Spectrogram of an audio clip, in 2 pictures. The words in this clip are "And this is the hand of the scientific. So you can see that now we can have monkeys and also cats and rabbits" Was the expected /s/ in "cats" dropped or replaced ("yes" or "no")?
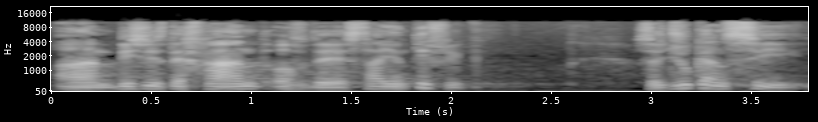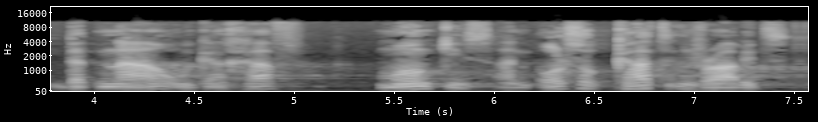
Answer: yes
